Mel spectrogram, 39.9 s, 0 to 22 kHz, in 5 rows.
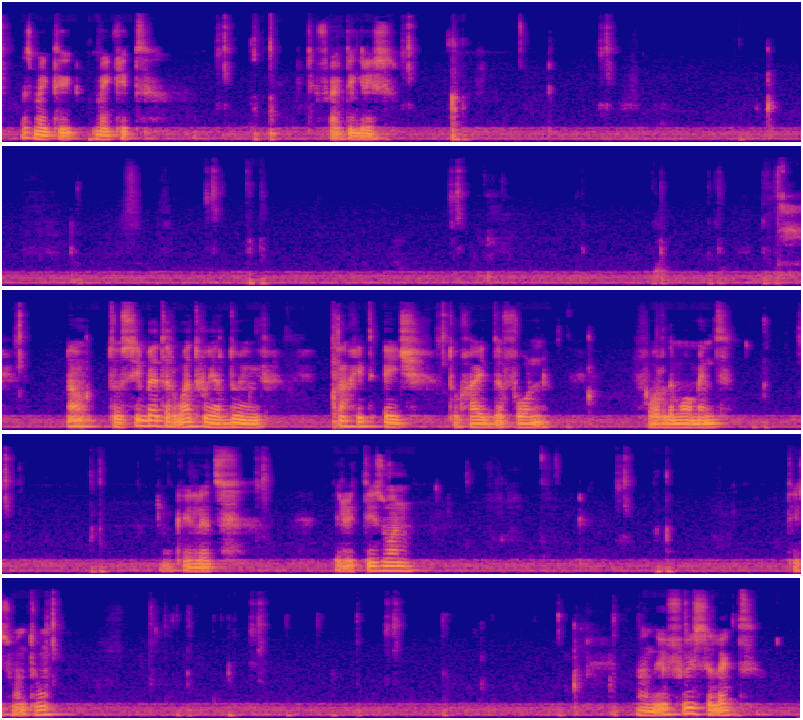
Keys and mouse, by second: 3.4 2, 4.5 x, 10.4 x, 14.5 Tab, 15.0 Tab, 15.6 Tab, 16.8-18.5 middle drag, 19.3 h, 20.3 click, 21.0 Tab, 23.5 2, 24.8 x, 30.1 click, 30.5 x, 33.7 2.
